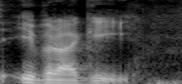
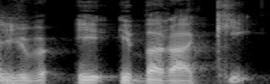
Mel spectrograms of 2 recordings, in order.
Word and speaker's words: Ibaraki: I mean, it's spelt with a K, but It's spelled with a K, pronounced with a G.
